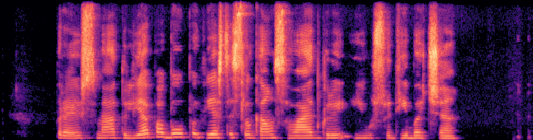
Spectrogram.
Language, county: Lithuanian, Vilnius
